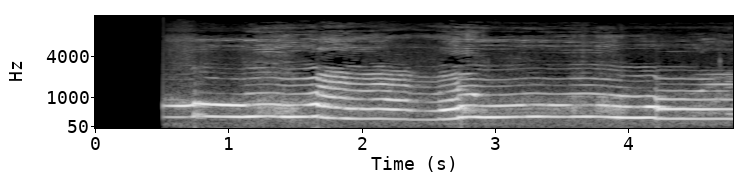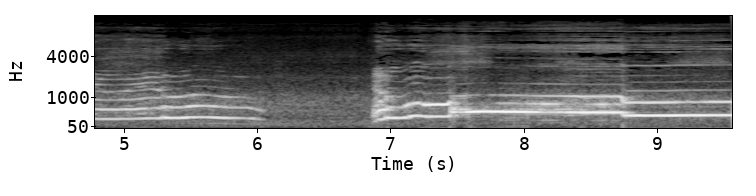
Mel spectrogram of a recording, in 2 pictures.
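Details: Liza, an Alaskan Malamute, howls indoors in response to an outdoor siren: a long wavering howl with small upward lifts, a brief pause, then a second steadier howl stepping down in pitch.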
